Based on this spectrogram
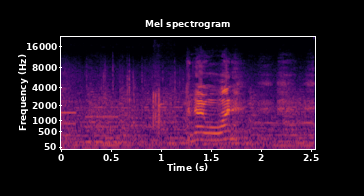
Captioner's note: panting; phone beeping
